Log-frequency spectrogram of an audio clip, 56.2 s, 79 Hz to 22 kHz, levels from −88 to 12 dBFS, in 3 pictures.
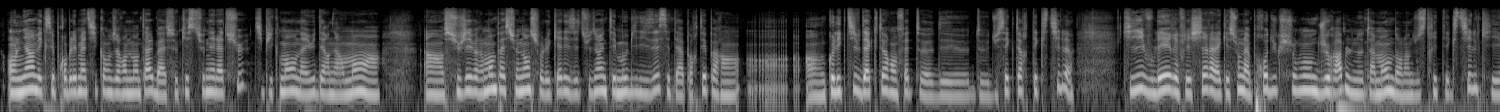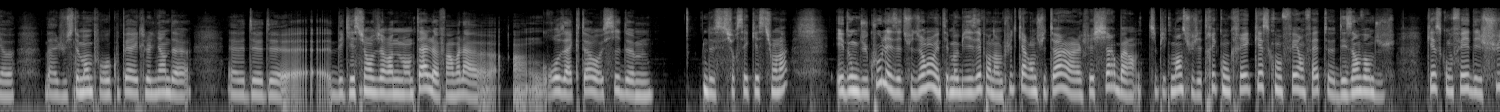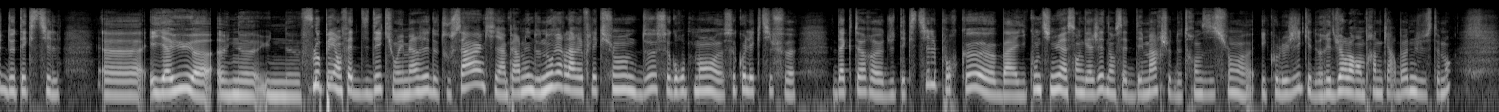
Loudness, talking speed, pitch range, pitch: -21 LUFS, 185 wpm, 200-235 Hz, 220 Hz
